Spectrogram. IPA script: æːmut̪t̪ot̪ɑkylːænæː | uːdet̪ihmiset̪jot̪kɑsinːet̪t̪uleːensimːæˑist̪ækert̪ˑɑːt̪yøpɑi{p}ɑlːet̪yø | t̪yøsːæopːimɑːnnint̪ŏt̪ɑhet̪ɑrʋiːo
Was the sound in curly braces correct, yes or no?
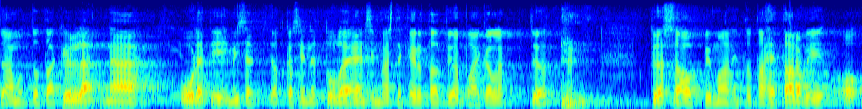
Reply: no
